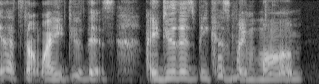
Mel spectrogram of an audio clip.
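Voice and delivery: normal talking voice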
